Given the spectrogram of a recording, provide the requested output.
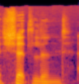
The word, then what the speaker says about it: Shetland: Yeah, Shetland.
